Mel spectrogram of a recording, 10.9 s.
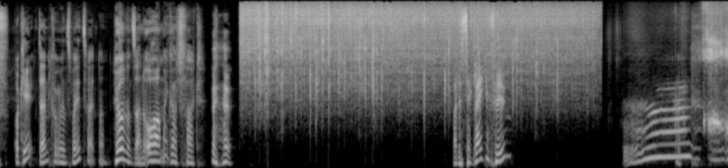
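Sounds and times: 
speech: 0:00.2 - 0:03.7, 0:06.8 - 0:07.8, 0:09.3 - 0:10.9
food sizzling on a grill: 0:03.6 - 0:09.1, 0:10.5 - 0:10.9.

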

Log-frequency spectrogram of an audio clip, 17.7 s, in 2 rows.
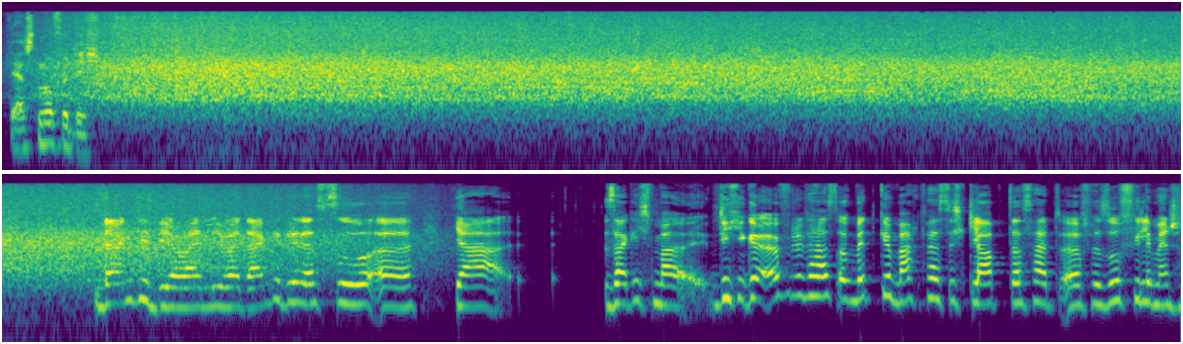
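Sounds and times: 
speech: 0:00.0 - 0:01.0, 0:09.6 - 0:12.8, 0:13.4 - 0:17.6
recorded applause: 0:00.0 - 0:12.4.

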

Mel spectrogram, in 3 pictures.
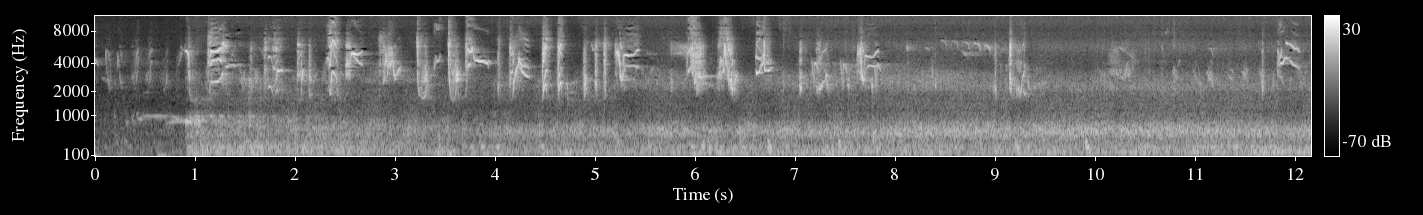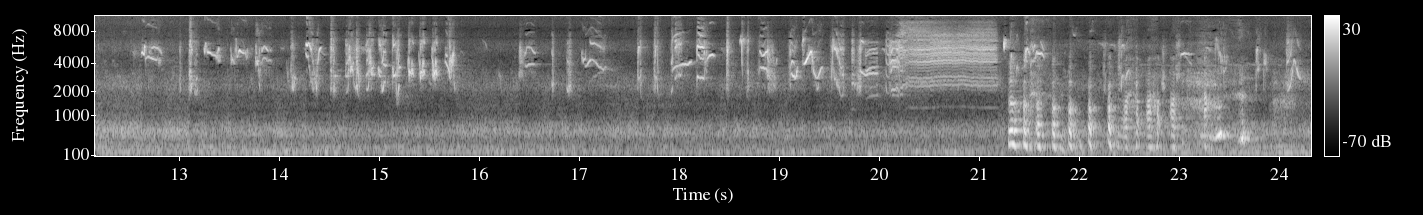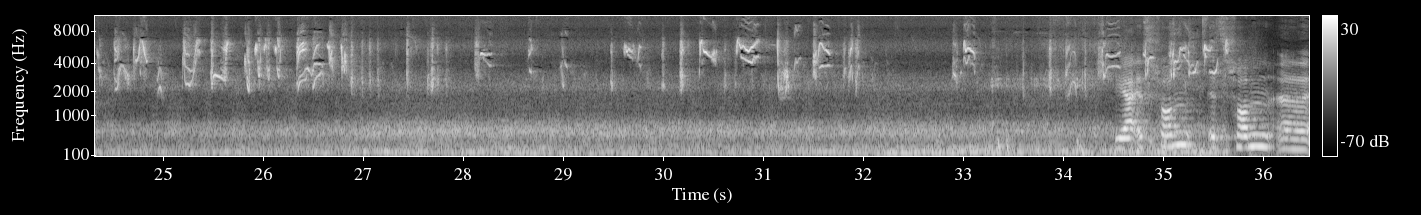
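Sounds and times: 
Eurasian siskin singing: 0:00.0 - 0:35.8
laughter: 0:21.3 - 0:24.4
speech: 0:35.0 - 0:36.4.

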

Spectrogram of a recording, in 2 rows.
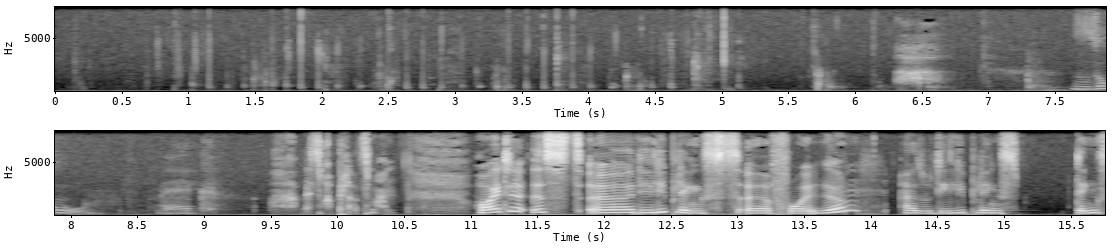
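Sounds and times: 
drinking water from a water bottle, gulps and swallowing: 0:00.0 - 0:07.1
speech: 0:07.6 - 0:09.2, 0:10.2 - 0:15.7.

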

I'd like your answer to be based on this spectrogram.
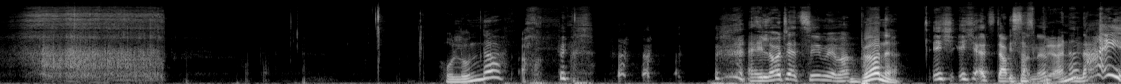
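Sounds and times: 
big slurping sip of tea: 0:00.0 - 0:01.8
mouth smacking, swallowing and clicks: 0:02.4 - 0:04.3
speech: 0:04.4 - 0:06.0, 0:07.4 - 0:11.1.

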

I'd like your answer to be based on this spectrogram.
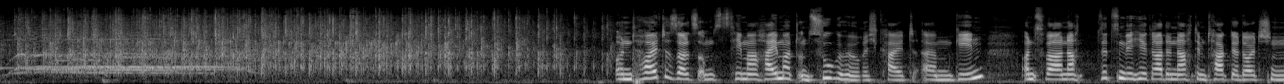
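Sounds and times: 
crowd whooping and cheering: 0:00.0 - 0:05.2
live audience applause: 0:00.0 - 0:06.2
speech: 0:06.2 - 0:12.8.

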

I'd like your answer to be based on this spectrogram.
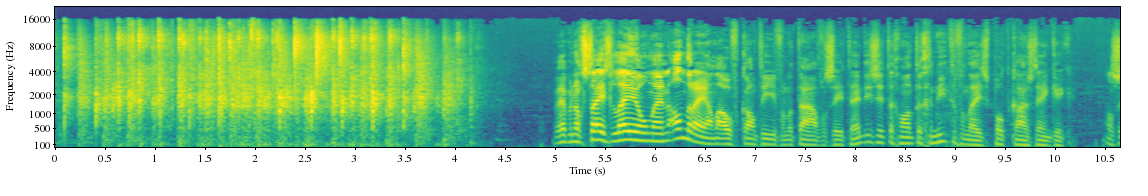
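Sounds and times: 
small group clapping: 0:00.0 - 0:04.4
speech: 0:05.0 - 0:10.6.

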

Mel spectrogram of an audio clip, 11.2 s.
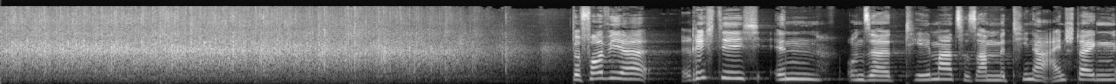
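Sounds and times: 
audience applause: 0:00.0 - 0:05.7
speech: 0:05.7 - 0:11.1.

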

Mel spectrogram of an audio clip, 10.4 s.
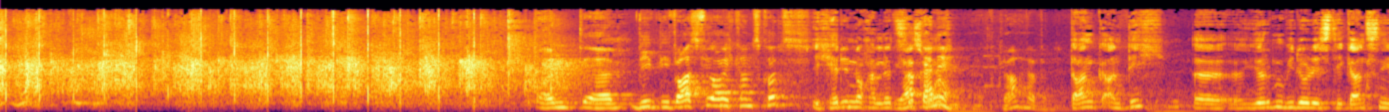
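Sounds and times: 
audience applause: 0:00.0 - 0:04.6
speech: 0:04.1 - 0:10.4.

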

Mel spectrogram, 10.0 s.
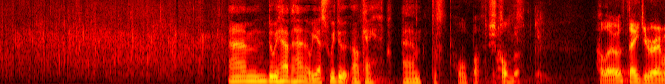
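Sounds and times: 
audience applause: 0:00.0 - 0:03.4
speech: 0:03.4 - 0:08.2, 0:09.0 - 0:09.9.

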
